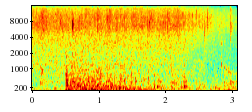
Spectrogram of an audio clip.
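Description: A deep thunder rumble rolls in abruptly and lingers, low and heavy, over a steady hiss of falling rain. No one speaks.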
